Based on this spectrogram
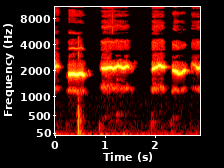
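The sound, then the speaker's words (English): A clear, tonal whistle from a ghost in a movie scene carries the sing-song 'This Old Man' nursery rhyme tune, the same tune as the Barney song, in four sustained phrases with short gaps between them, steady, with no talking. “The ghost is whistling the Barney.”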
